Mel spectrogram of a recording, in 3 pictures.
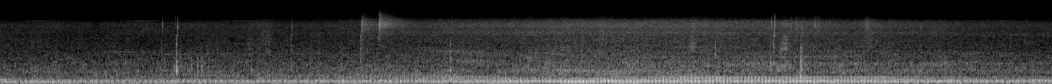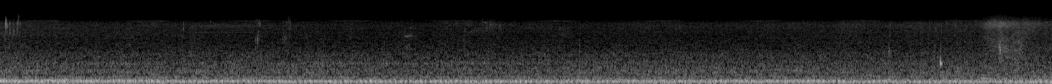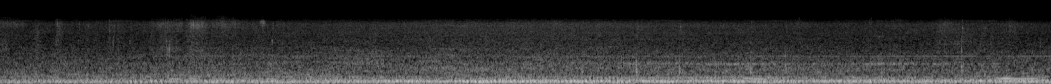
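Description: Low, steady rumble of a motor vehicle running, swelling about five to nine seconds in and again near the end, with a few faint clicks over it.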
